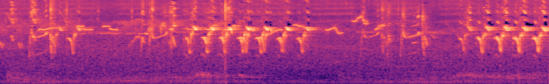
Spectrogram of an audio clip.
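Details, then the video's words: Sooty-headed bulbul, known as kutilang or cangkurileung, recorded near a dwelling in Indonesia: quick series of clear whistled notes repeated rapidly, bursts separated by short gaps, a low murmur of background noise beneath. "MASTERAN SUARA BURUNG KUTILANG, CANGKURILEUNG | SOOTY HEADED BULBUL SOUNDS"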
